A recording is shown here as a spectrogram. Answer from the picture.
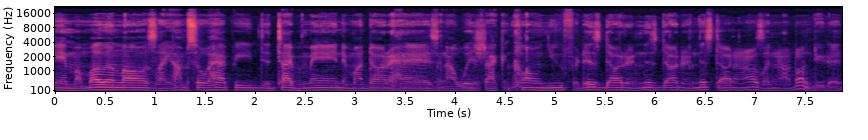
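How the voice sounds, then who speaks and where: In an unremarkable speaking voice, a man talks at a fairly quick pace with fairly low pitch and fairly even intonation. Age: 30s. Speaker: podcast host. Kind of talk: casual monologue.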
